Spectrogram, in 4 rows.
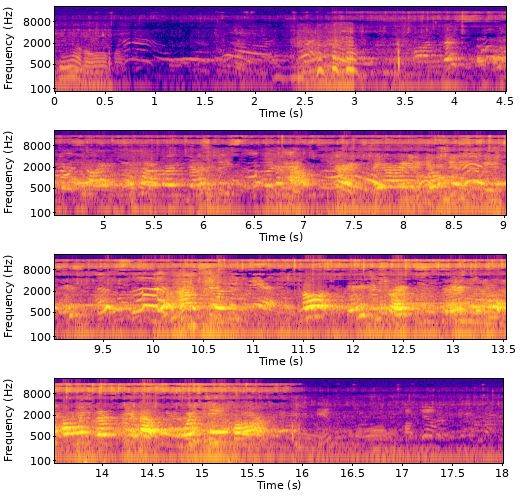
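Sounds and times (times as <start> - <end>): indistinct voices: 3.5 - 16.0.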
